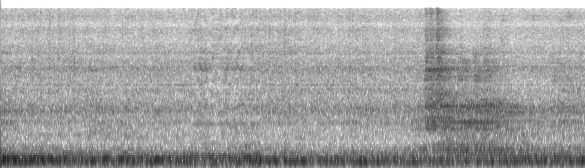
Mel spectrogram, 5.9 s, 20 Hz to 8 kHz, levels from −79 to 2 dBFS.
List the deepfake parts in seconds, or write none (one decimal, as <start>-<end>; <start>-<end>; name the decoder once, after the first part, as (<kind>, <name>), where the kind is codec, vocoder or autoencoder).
1.9-2.6 (vocoder, HiFi-GAN)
